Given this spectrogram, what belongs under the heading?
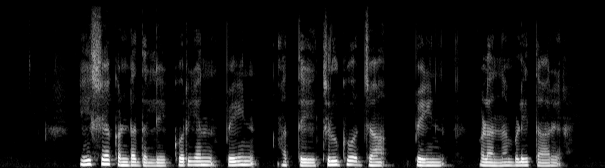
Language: Kannada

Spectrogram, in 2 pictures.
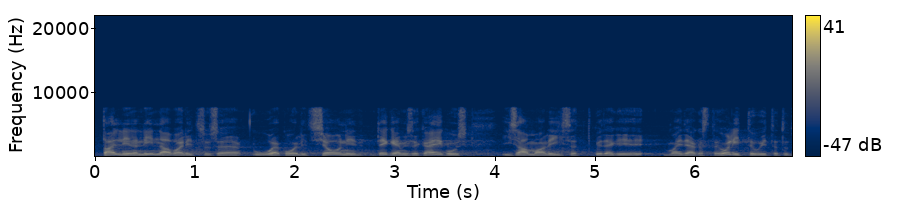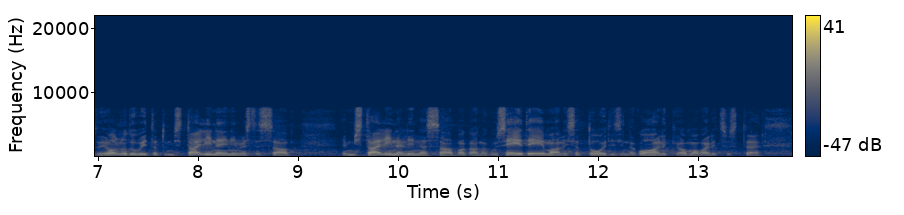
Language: Estonian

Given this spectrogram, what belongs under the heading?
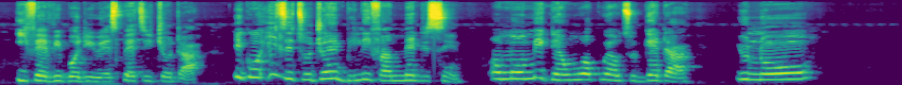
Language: Nigerian Pidgin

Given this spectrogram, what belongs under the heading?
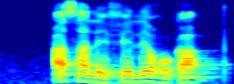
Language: Northern Sotho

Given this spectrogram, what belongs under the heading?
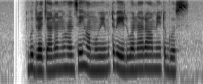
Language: Sinhala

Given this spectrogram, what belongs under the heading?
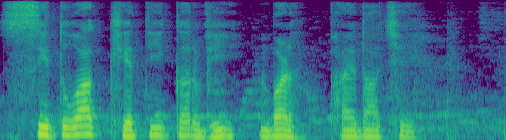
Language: Maithili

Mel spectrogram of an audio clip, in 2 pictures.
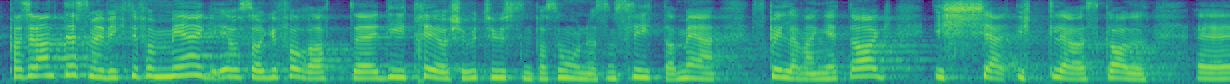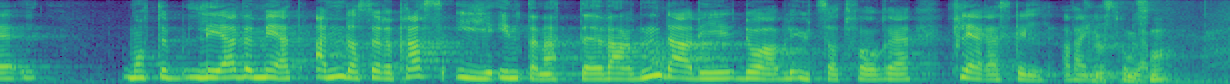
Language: Norwegian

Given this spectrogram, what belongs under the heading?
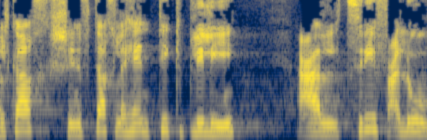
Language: Hebrew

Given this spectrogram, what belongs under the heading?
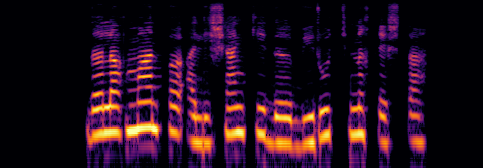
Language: Pashto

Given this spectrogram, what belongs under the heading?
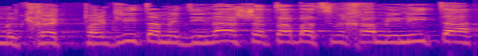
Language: Hebrew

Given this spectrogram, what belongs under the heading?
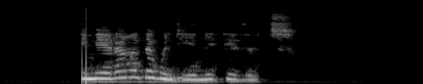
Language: Kabyle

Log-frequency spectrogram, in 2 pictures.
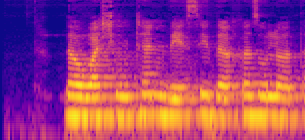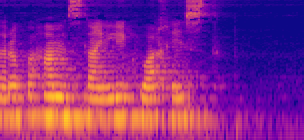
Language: Pashto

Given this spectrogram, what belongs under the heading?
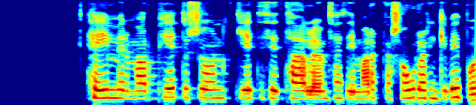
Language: Icelandic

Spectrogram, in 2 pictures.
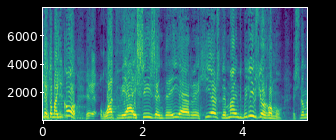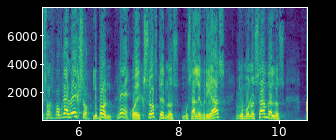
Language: Greek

